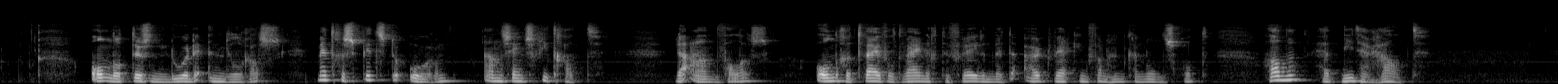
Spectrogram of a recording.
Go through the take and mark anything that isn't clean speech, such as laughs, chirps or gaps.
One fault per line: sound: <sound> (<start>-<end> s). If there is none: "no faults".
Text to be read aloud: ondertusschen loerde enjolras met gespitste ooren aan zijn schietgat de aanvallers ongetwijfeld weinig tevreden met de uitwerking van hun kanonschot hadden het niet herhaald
no faults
